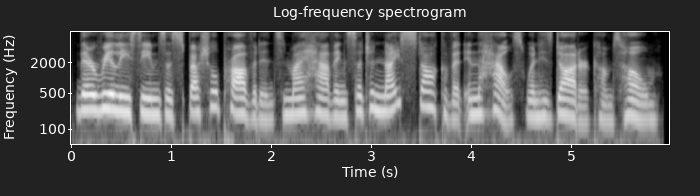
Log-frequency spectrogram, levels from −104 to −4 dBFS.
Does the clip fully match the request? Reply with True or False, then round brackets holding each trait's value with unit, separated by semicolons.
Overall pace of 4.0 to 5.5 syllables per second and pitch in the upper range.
False (5.7 syllables/s; 195 Hz)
